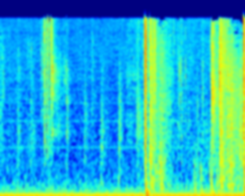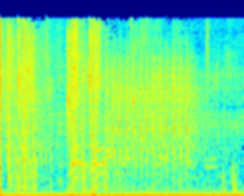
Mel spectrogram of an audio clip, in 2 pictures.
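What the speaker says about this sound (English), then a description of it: "But I'm being shot at by a sniper." Sniper and automatic gunfire in PlayerUnknown's Battlegrounds crack out in sharp bursts, two loud single shots standing out before a denser rattling volley, close and loud over steady game background.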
